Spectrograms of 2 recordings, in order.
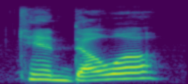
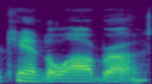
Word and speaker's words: Candela: my real life now i'm pretty sure you pronounce it candela and i just can't stop calling her candelabra so okay ivysaur ev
